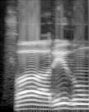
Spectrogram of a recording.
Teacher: فارض کی را کو باریک پڑھا جائے گا۔ اس کا قاعدہ یہ ہے کہ را کے اوپر زبر اور پیش آئے تو را کو پر پڑھا جائے گا، را کے نیچے زیر آئے تو را کو باریک پڑھا جائے گا، یا را کے نیچے زیر ایسے را کو باریک پڑھیں گے۔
